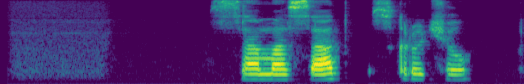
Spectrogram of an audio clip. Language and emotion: Russian, neutral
